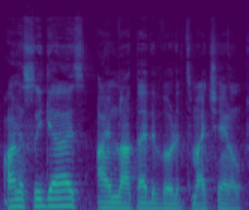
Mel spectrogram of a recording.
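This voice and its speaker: Raspy, stuffed-up young man, rambling casually. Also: fairly low pitch, a little fast, a bit bright. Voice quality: scratchy. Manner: loose, rambling, with many ums and slang. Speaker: gaming tutorial youtuber. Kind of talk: casual screen-recorded tutorial.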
